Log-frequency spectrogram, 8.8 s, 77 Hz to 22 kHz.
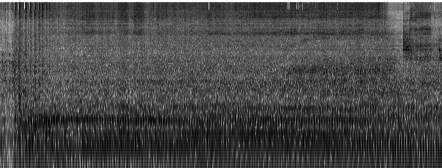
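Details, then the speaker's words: Toro Power Clear 721E electric-start snow blower, after ultrasonic carburetor cleaning and rebuild, fresh fuel and oil checked (previously wouldn't start or stay running): steady even buzz, no surging or hunting; running properly. "there you've got your Toro Powerclear 721E. How to clean the carburetor on it, get it back up and running if you got bad gas in it, or if it's all gummed up because of the ethanol."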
